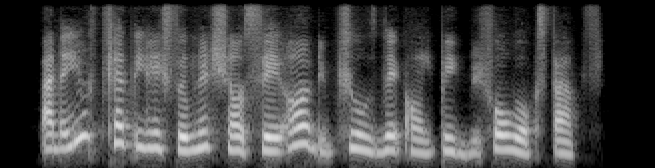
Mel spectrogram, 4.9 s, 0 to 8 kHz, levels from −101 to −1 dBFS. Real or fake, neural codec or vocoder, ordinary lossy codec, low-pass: fake; codec, 16 kHz, 0.5 kbps, FreqCodec, larger model; none; 7.2 kHz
